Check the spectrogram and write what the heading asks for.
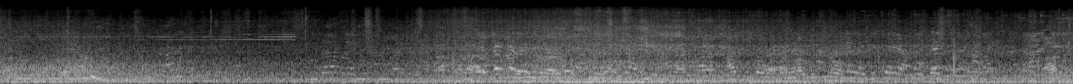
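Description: Several people talking at once in the background, voices overlapping, over a steady low hum.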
